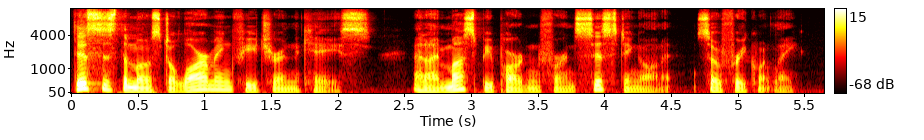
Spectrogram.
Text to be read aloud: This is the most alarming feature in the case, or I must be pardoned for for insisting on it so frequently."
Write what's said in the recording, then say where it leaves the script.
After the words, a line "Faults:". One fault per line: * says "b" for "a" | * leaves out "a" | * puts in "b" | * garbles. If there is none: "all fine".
This is the most alarming feature in the case, and I must be pardoned for insisting on it so frequently."
Faults:
* says "and" for "or"
* leaves out "for"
